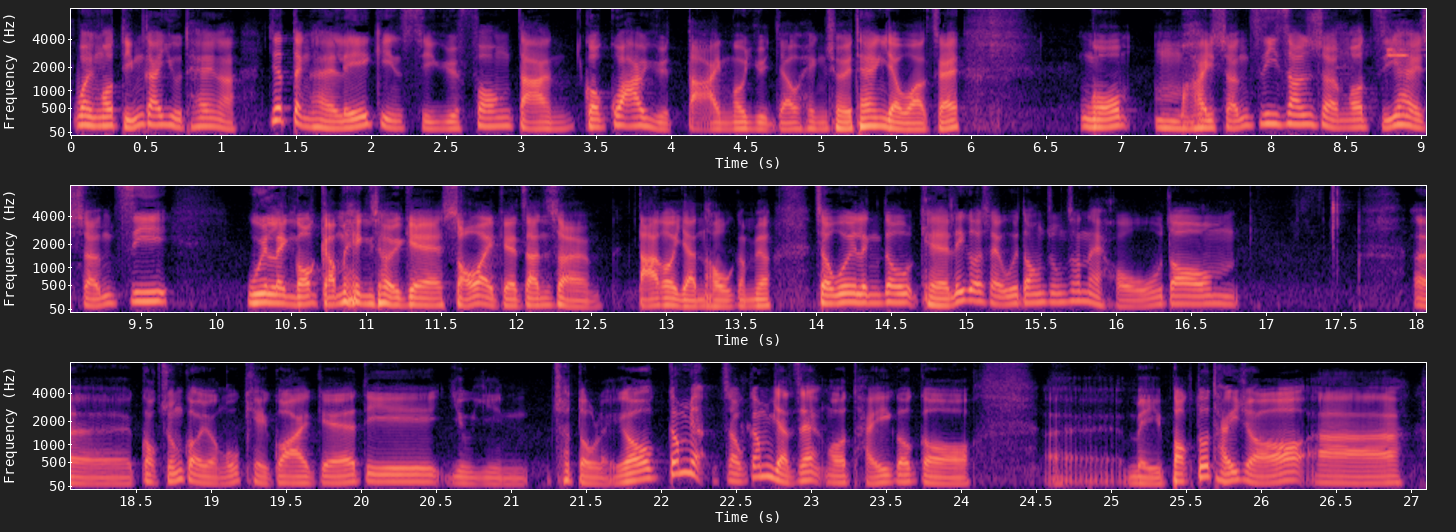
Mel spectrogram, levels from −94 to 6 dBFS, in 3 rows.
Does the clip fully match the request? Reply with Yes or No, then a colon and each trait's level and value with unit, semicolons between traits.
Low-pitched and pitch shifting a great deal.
Yes: low, 125 Hz; wide, 5.7 semitones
